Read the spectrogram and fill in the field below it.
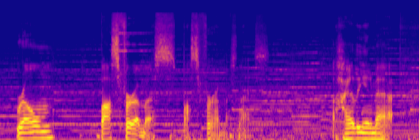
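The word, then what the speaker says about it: Rhoam Bosphoramus: diligent she can be distractable at times it's pronounced Rome boss for a mus Rome bosphoramus bosphoramus nice the hen map this is one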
